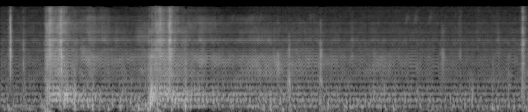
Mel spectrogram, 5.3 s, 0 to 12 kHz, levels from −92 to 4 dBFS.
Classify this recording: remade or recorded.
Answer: remade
